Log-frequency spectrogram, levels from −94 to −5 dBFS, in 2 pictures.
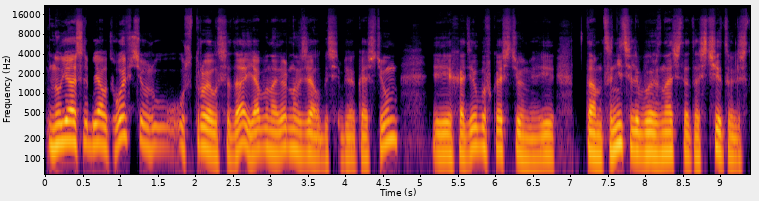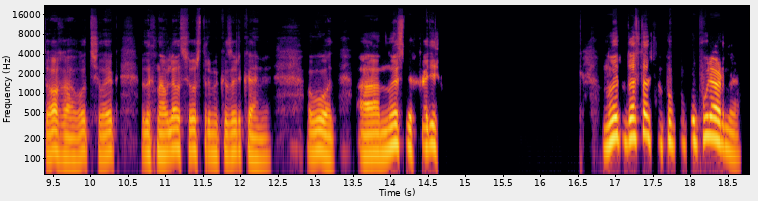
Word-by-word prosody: Ну 165 +1 -1
я, 185 0 +4
если 175 0 -1
б 160 - -10
я 170 - +1
вот 140 -3 -7
в 150 - -8
офисе 205 -3 -3
у 150 -1 -10
устроился, 130 -6 -3
да, 130 +9 0
я 130 0 0
бы, 140 0 -7
наверное, 135 +2 -3
взял 120 -3 -3
бы 105 - -10
себе 105 +1 -9
костюм 150 - -5 0.4
и 120 -1 -2
ходил 120 +7 -3
бы 150 -1 -4
в - - -16
костюме, 110 -6 -4
и 115 -1 -4 0.4
там 120 -4 0
ценители 135 +3 -1
бы, 120 0 +1
значит, 125 +2 -3
это 110 -2 -4
считывали, 110 -2 -4
что, 120 +6 +1
ага, 110 -4 0
вот 125 +5 -2
человек 120 +2 -2 0.3
вдохновлялся 125 +2 0
"Острыми 125 -2 -2
козырьками". 115 -4 -3 0.5
Вот. 120 -5 +2 0.3
А, 120 0 +4
ну 130 +6 +3
если 165 -2 +4
ходить 150 0 +1 2.2
ну, 165 +7 +6
это 205 -3 +7
достаточно 205 -2 +5
попо 175 +2 0
пулярная, 175 - +6
130 Hz, 150 wpm, -23 LUFS, 115-155 Hz, 2.2 s, это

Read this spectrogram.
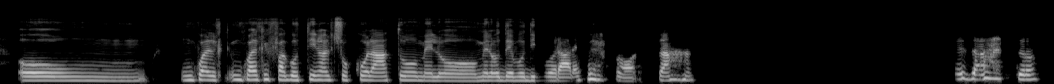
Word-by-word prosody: o 185 0 +3
un 175 -2 -6 0.3
un 200 +1 -2
qualc 200 -1 0
un 215 0 0
qualche 210 +2 +3
fagottino 205 -1 +1
al 200 0 +1
cioccolato 195 -1 +1
me 180 -1 -2
lo 170 -2 -1
me 180 +1 -1
lo 180 0 +2
devo 180 0 +1
divorare 175 -1 0
per 225 -3 +1
forza. 200 +6 -2 2.6
Esatto. 245 -2 0
190 Hz, 100 wpm, -23 LUFS, 180-210 Hz, 2.6 s, o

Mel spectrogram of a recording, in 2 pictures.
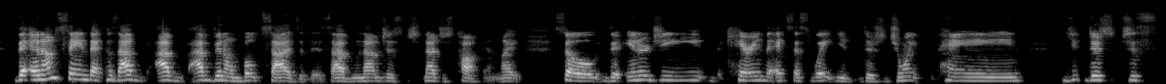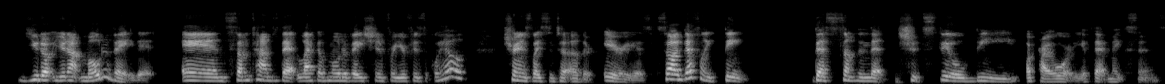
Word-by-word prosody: the 215 0 +8
and 215 +1 +9
I'm 305 +6 +5
saying 245 -6 +3
that 195 -2 +4
'cause 215 -1 -6
I've 215 +2 +7 0.2
I've 200 -4 +7
I've 200 0 +4
been 200 0 +2
on 165 -4 -2
both 175 -1 -3
sides 150 -5 +4
of 130 - -16
this, - - -14
I'm 150 -1 +2
not 165 0 0
just 155 0 -11
not 170 0 +1
just 135 -3 -15
talking, - - -2
like, - - -6 0.3
so 165 -5 +3
the 155 0 -2
energy, 195 -1 -3
the - - -24
carrying 190 -1 0
the - - -3
excess 165 -1 -5
weight, 170 -1 -1
you 150 -3 -7
there's 140 -2 -6
joint 170 +3 -6
pain, 170 -2 -3 0.4
you 195 +6 -10
there's 200 +1 0
just 195 -1 -10 0.3
you 200 +6 -2
don't 195 -1 +5
you're 185 - +1
not 185 -3 +2
motivated, 340 - -2 0.3
and 170 -3 +5
sometimes 190 -1 -1
that - - +3
lack 165 +2 +1
of 175 - -5
motivation 165 -1 -2
for 165 +1 -10
your 155 0 -2
physical 160 +1 -11
health 310 -2 -3 0.4
translates 160 -6 0
into 145 - -5
other 145 - -9
areas 130 - -4
so, 245 - +3
I 235 - +9
definitely 230 - +1
think 170 -4 -1 0.6
that's 175 -3 +1
something 170 -6 -3
that 155 - -1
should 175 -4 -5
still 165 -7 -2
be 140 -4 -8
a 150 - -2
priority, 130 +1 -4
if - - -13
that - - -3
makes - - -14
sense. - - -18
170 Hz, 185 wpm, -24 LUFS, 160-195 Hz, 0.6 s, and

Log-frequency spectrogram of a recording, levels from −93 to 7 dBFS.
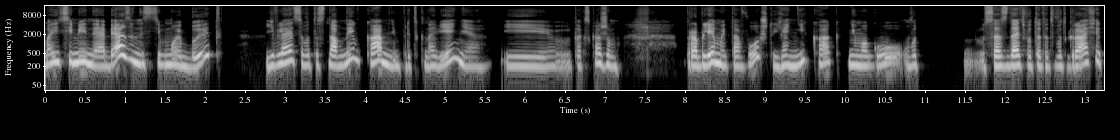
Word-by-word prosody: мои 255 +5 +2
семейные 260 -5 +3
обязанности, 240 - +4
мой 225 -2 -1
быт, 420 - 0 0.5
являются 245 +6 +1
вот 220 +1 -7
основным 225 +9 +1
камнем 245 -5 +5
преткновения 200 - -4 0.2
и, 195 -1 -5
э, - - -12
так 205 -2 -10
скажем, 220 -7 -3 0.8
проблемой 215 +3 +4
того, 200 - -3
что 210 - -8
я 200 +2 -2
никак 235 +4 -2
не 220 -1 -1
могу 205 +1 -2
вот, 210 -1 -6 0.6
м, - - -14
создать 205 +1 +3
вот 200 0 -7
этот 195 0 -6
вот 205 -1 -6
график, 220 +7 +1
215 Hz, 125 wpm, -23 LUFS, 200-250 Hz, 0.8 s, камнем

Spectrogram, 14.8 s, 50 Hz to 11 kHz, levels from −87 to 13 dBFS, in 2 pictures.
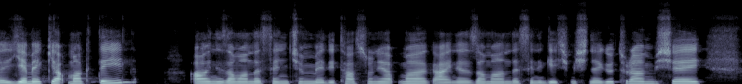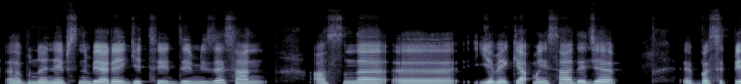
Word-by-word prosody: yemek 190 +4 +4
yapmak 205 0 +2
değil, 285 +8 +1 0.6
aynı 200 0 +3
zamanda 195 0 +1
senin 190 -1 -5
için 190 +2 -5
meditasyon 185 +2 -3
yapmak, 195 0 0
aynı 180 +1 0
zamanda 190 0 -2
seni 180 -1 -7
geçmişine 185 +1 -3
götüren 205 +1 -1
bir - - -8
şey. 210 0 +3 0.6
Eee, 185 0 -1
bunların 230 +3 0
hepsini 230 -1 -2
bir 220 - +7
araya 220 +1 +5
getirdiğimizde 210 +4 -2
sen 230 -4 -1 0.5
aslında, 235 +4 0
eee, 190 0 +1 0.2
yemek 205 +3 +1
yapmayı 215 0 +2
sadece, 225 -1 +3 0.7
eee, 180 -3 -4
basit 200 +3 -1
bir 215 - +7
200 Hz, 125 wpm, -24 LUFS, 190-220 Hz, 0.7 s, bir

